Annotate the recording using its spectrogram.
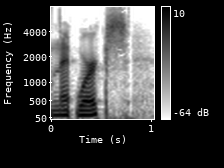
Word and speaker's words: Networx: So this is a Windows application called Networks. It's spelled with an X rather than a KS, so NETWORX.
